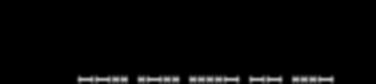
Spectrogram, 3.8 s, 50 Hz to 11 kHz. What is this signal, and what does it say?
Morse code, heard as a keyed tone, about 28 wpm, 700 Hz. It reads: ZL4MV
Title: DXCC-100 Call Signs - 5 Characters - 28wpm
